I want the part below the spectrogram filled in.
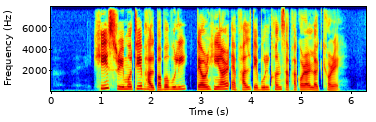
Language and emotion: Assamese, neutral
